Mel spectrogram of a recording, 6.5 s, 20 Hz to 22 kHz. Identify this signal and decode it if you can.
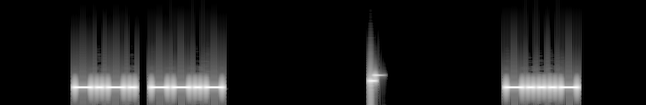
Morse code, heard as a keyed tone, about 22 wpm, 700 Hz. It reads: CQ <BT>
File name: Top 90 QSO Elements - 8x Character Spacing - 22wpm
